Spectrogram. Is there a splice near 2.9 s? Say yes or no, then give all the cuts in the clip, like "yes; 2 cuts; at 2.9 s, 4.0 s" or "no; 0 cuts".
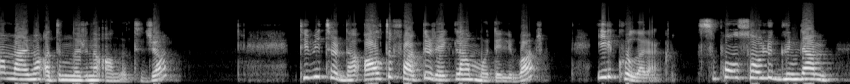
yes; 1 cut; at 2.9 s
